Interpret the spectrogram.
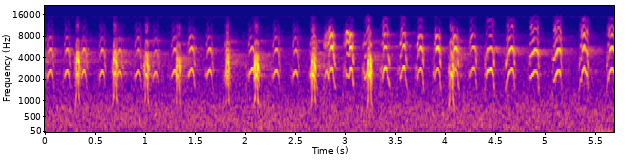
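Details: Noisy older Great spotted woodpecker nestlings in a tree cavity, urging their parents to bring food, forest park of Yekaterinburg, Russia, late June: fast, continuous chatter of arched, squeaky notes, several per second, with sharper higher calls mixed in.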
